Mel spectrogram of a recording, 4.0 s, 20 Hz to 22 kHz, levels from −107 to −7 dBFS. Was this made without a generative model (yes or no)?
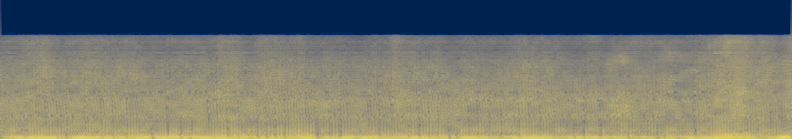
no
